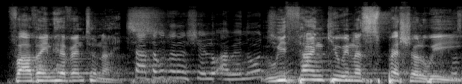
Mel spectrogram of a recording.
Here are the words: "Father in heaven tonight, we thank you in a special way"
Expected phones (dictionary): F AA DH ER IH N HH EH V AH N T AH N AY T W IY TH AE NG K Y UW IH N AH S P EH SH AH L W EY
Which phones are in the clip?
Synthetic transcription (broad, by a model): F AA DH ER IH N HH EH V AH N T AH N AY T W IY TH AE NG K Y UW IH N AH S P EH SH AH L W EY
